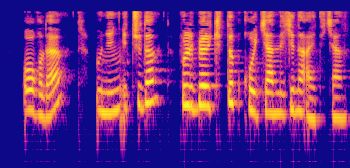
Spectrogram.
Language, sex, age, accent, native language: Uzbek, female, 18-24, Farg'ona, Uzbek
